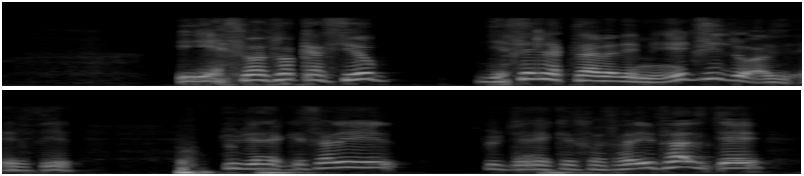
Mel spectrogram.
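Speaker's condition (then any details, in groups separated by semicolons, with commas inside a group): Down syndrome; trisomy 21, three copies of chromosome 21, genetic, congenital, age 47; lives alone with home help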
